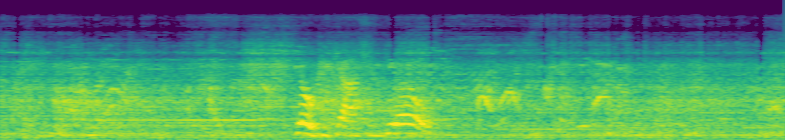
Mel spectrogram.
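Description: Fighting game hits and blasts play from a television speaker.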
